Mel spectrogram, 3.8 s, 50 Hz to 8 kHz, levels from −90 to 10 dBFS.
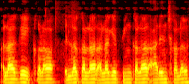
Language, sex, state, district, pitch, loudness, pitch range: Telugu, male, Andhra Pradesh, Sri Satya Sai, 120 Hz, -14 LUFS, 115-120 Hz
